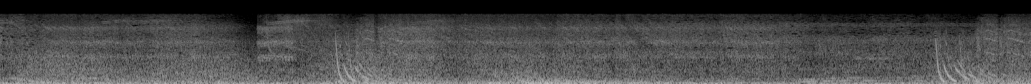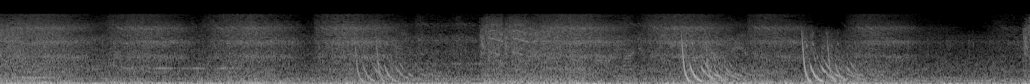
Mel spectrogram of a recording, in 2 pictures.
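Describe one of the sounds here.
Energy blasts crackle against a ship's shield.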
